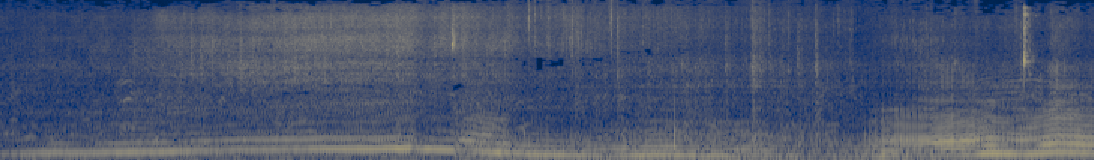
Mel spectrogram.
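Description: Rally-prepared Maruti Zen's petrol engine revving hard as the car slides across the dirt field. Its pitch climbs for about three seconds, drops sharply, then climbs again near the end.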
